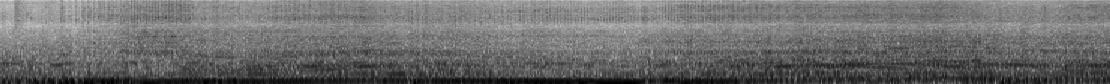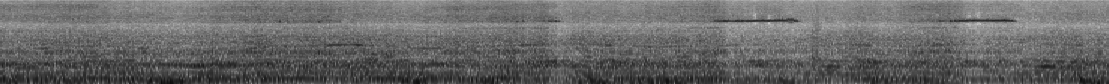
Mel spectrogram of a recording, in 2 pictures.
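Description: Suzuki Scrum mini truck's engine running, heard close to the exhaust. It is revved in one long rise-hold-fall over the first few seconds, then keeps rising and falling in shorter repeated revs.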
